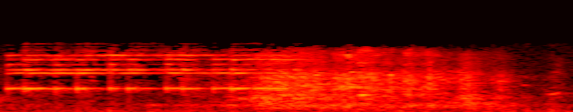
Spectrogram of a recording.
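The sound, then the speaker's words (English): A cowbell, bought by Riley as a curfew bell in the radio show The Life of Riley, clanks repeatedly in a quick, steady rhythm, giving a bright metallic ring with strong overtones, then dissolves into a louder, rougher jangle of clattering noise. “That's a real good curfew. It's a cowbell.”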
